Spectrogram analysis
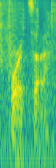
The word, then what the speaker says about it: Forza: yes 4 it's a it's pronounced Forza as we said earlier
